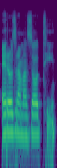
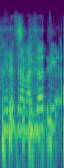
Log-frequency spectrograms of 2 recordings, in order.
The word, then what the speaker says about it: Eros Ramazzotti: So I recently, last November, I had to open for the big Italian pop star, Eros Ramazzotti, in a big stadium. – You said that beautifully, by the way. People. That was really cool. – Eros Ramazzotti. Yeah, it's near the Greek pronunciation.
